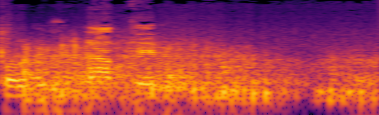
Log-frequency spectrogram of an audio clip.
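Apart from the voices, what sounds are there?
thunder rumbling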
